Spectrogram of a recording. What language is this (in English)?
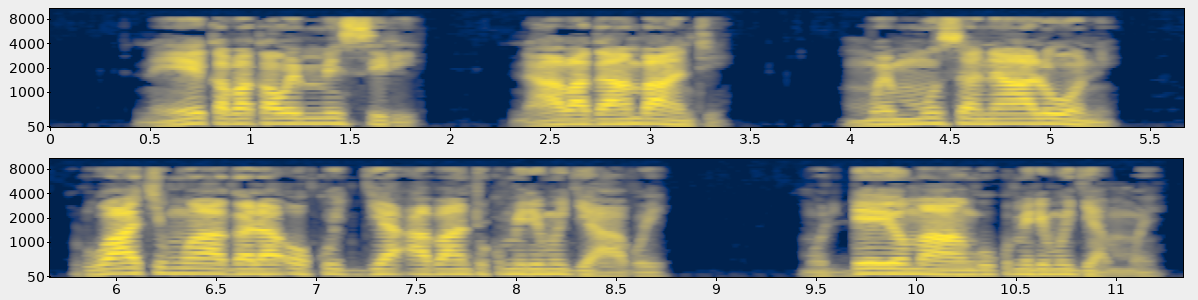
Ganda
